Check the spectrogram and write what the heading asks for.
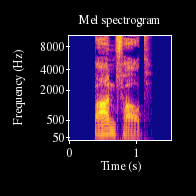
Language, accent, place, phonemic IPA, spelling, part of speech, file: German, Germany, Berlin, /ˈbaːnfaːɐ̯t/, Bahnfahrt, noun, De-Bahnfahrt.ogg
- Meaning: train ride, train trip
